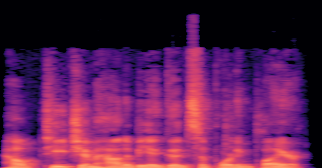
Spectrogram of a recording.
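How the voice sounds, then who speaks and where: An opinionated man chatting casually while he plays a game on stream. He talks to his viewers in a loose, rambling way, restarting his sentences as he goes. His voice sits at an ordinary pitch for a man. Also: level tone, a little fast. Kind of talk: casual chat while gaming.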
